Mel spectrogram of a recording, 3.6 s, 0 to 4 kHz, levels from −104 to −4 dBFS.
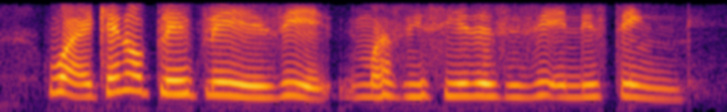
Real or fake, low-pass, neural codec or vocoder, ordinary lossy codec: real; 3.6 kHz; none; none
